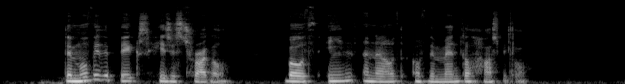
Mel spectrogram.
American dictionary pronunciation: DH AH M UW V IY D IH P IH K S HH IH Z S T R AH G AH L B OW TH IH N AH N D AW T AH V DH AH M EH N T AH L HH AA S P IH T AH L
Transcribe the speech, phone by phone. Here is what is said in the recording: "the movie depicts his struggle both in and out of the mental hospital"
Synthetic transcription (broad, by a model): DH AH M UW V IY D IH P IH K S HH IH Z S T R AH G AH L B OW TH IH N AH N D AW T AH V DH AH M EH N T L HH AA S P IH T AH L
